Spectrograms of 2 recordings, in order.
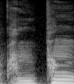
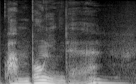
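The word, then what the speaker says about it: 關鋒: 그 중에 이제 이를테면 저 중국의 학자 관펑 같은 학자들은 뭐 우리 발음으로 관봉인데 장자를 그야말로 이 무기력한 지식인의 전형이다.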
